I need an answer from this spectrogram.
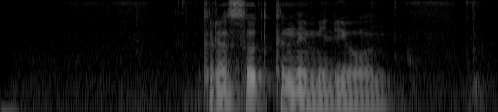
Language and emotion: Russian, neutral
